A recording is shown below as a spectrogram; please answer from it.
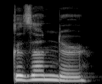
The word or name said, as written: gazunder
